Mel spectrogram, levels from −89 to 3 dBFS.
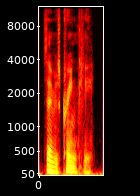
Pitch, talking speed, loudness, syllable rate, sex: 90 Hz, 210 wpm, -18 LUFS, 6.1 syllables/s, male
